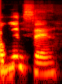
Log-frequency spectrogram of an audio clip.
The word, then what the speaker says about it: Nicaragüense: you said, yeah, Nicaragüense.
